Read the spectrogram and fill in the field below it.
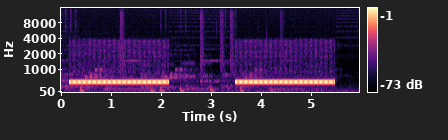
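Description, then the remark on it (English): A telephone ringback tone heard over the line as a call is being dialed on the new Hot 101.5 and The Miguel Show: two long, steady electronic rings separated by a short pause, fairly loud and with no talking. “Okay, JR, so while we are dialing”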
